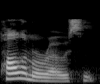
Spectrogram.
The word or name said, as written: polymersomes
